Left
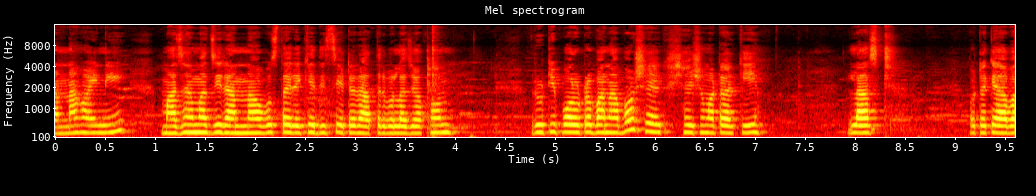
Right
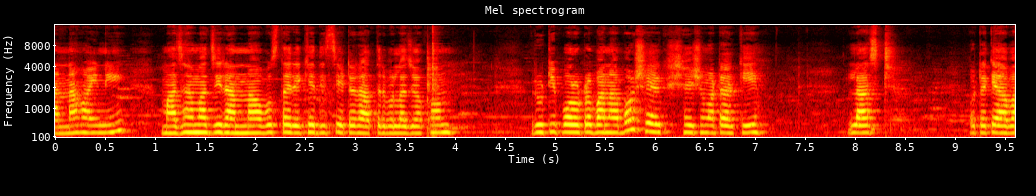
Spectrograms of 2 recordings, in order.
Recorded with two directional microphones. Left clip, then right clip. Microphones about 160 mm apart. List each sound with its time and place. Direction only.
0.0 s a woman's voice: 10° left (ahead or behind)
4.8 s a woman's voice: 10° left (ahead or behind)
